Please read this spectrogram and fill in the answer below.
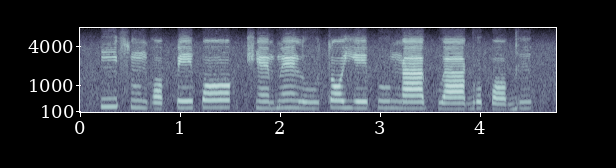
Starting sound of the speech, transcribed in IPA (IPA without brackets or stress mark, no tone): ĩ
